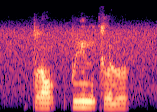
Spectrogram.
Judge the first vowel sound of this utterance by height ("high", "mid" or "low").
mid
